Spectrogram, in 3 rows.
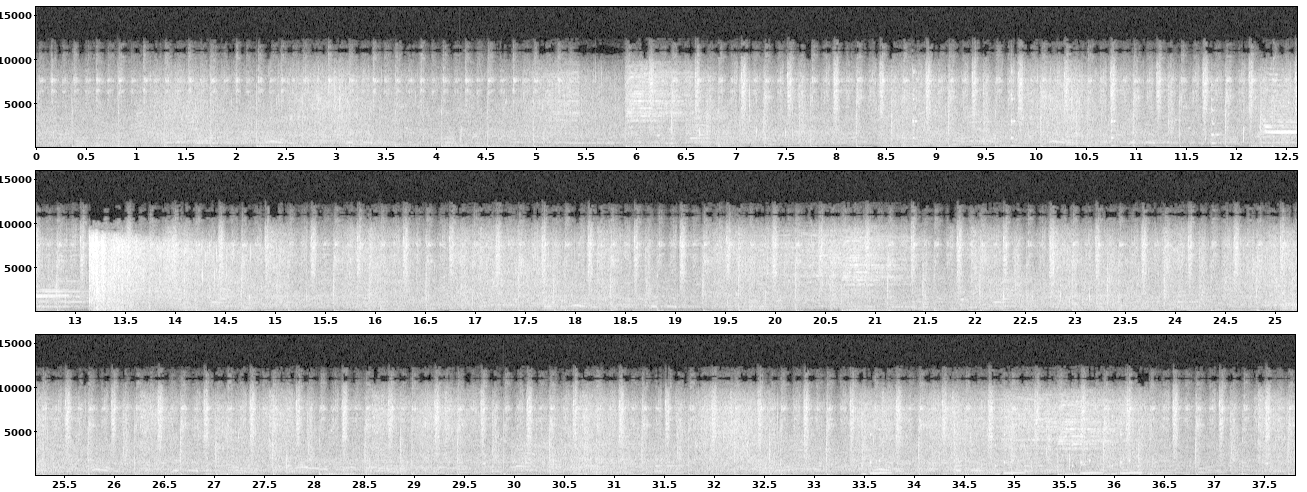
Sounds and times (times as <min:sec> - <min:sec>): Music: 0:00.0 - 0:37.8
Water: 0:00.0 - 0:37.8.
